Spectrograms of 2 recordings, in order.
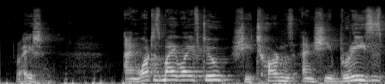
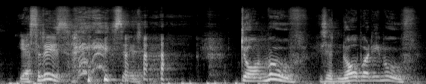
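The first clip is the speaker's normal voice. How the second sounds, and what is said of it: Thick African accent. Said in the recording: “in the thickest African accent”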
